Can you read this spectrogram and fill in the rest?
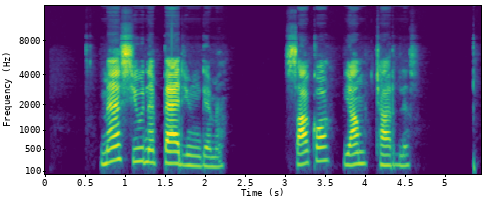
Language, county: Lithuanian, Vilnius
